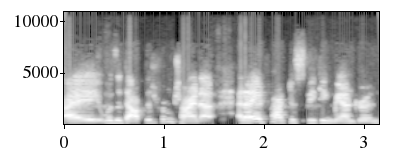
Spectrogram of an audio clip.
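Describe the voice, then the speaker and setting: Her words come at a fairly quick pace. She is a woman with an American accent. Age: 20s. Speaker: entrepreneur and designer. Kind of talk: casual chat. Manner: animated.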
